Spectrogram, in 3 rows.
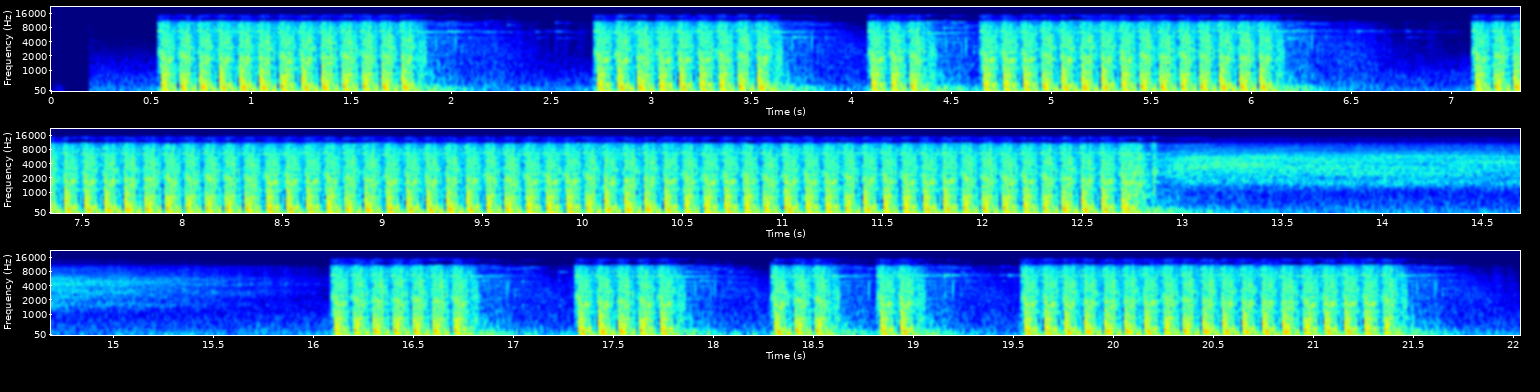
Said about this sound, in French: Marcel Lefrançais tire une rafale de mitrailleuse MG5 au travers de la porte d'entrée et dans les fenêtres qui donnent sur la pièce principale.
